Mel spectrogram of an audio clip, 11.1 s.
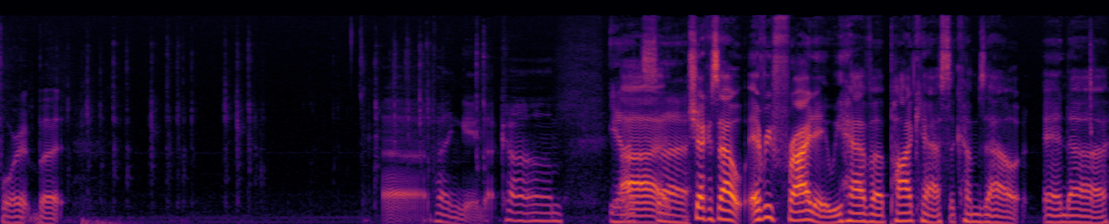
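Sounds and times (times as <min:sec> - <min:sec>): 
speech: 0:00.0 - 0:00.8, 0:03.8 - 0:11.0
typing on a computer keyboard: 0:00.6 - 0:02.7, 0:03.3 - 0:05.0.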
